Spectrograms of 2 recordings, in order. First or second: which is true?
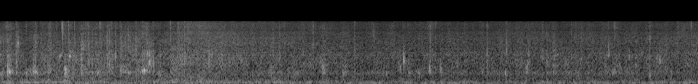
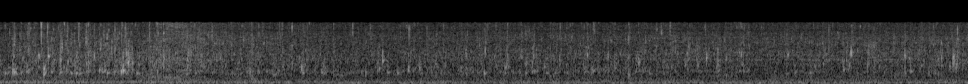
second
